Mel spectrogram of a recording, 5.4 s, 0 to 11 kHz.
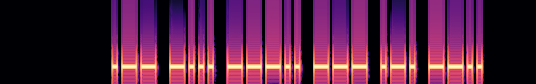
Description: Morse code, heard as a keyed tone, about 25 wpm, 700 Hz. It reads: WB8ORZ
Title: USA Call Signs 25wpm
